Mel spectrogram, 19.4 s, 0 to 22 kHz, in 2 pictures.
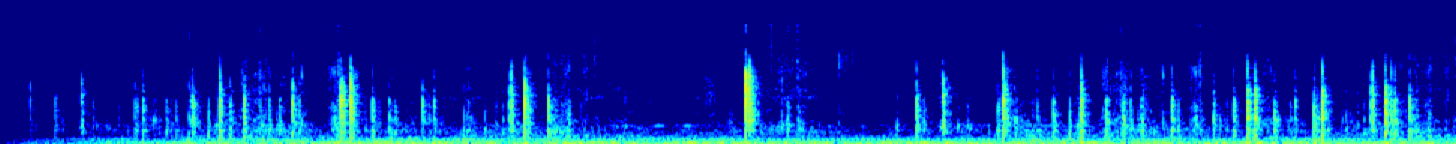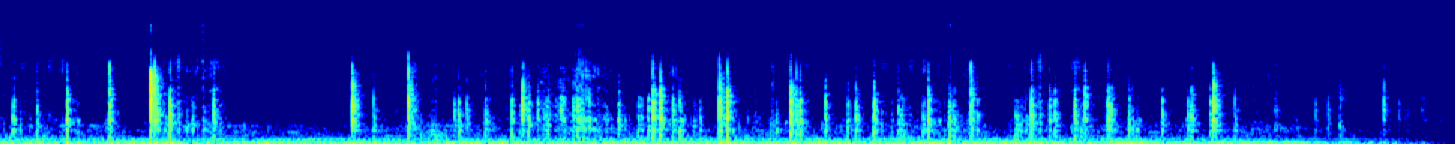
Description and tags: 21-Caida rocas
Rocas siendo frotadas entre si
